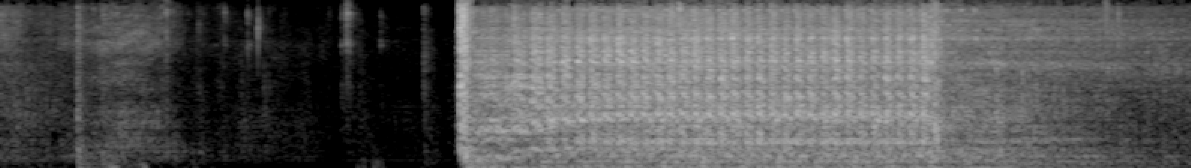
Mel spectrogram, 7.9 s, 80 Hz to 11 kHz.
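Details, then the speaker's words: 1954 International Metro van, engine just installed, strong even cranking at about four beats a second with no firing: cranks, won't start; acting like no spark. "That's acting like it doesn't have spark."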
